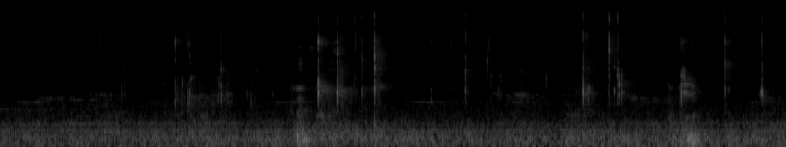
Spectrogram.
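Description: Near silence with a few faint, scattered clicks of small plastic parts as a little Bluetooth shutter remote's battery compartment is fiddled with.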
